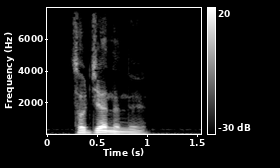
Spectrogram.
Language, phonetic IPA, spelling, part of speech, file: Polish, [t͡sɔˈd͡ʑɛ̃nːɨ], codzienny, adjective, Pl-codzienny.ogg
